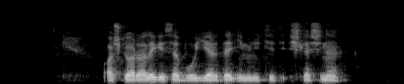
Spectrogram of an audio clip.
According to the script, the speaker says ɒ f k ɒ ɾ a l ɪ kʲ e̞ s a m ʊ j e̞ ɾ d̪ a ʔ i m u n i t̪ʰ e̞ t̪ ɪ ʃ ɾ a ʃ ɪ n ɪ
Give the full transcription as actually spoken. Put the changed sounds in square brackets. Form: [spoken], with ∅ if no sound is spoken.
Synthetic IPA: ɒ [ʃ] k ɒ ɾ a l ɪ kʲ e̞ s a [b] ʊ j e̞ ɾ d̪ a ʔ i m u n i t̪ʰ e̞ t̪ ɪ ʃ [l] a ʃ ɪ n ɪ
